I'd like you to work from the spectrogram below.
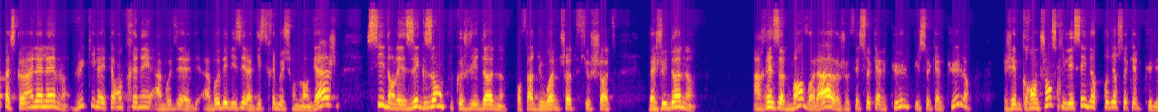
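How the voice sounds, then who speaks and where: A man's voice: fairly high pitch, animated, fairly quick, a little mellow, slightly rough, no room sound. A man presenting a technical webinar, hesitant and self-correcting, candid and skeptical in tone.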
